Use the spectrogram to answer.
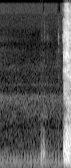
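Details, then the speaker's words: Single abrupt, harsh cough burst from an adult still battling a cold, outdoors with faint hum, otherwise near silence; cough. "Excuse the cough, I'm still battling a cold. Still feeling pretty icky."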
